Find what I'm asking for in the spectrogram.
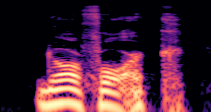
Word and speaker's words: Norfolk: So you got to make sure you pronounce it correctly, Norfolk.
